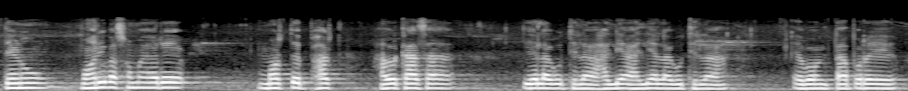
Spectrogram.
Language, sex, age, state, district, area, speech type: Odia, male, 18-30, Odisha, Nabarangpur, urban, spontaneous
